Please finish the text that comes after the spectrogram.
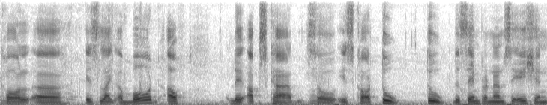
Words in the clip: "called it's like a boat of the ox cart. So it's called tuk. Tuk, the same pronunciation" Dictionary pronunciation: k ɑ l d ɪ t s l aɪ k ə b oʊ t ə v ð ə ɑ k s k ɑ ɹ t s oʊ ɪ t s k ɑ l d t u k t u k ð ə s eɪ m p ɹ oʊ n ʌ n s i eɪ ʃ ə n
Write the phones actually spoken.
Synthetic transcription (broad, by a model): k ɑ l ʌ ɪ t s l aɪ k ə b oʊ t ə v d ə ɑ k s k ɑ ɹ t s oʊ ɪ t s k ɑ l d t u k t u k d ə s eɪ m p ɹ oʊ n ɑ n s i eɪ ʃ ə n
